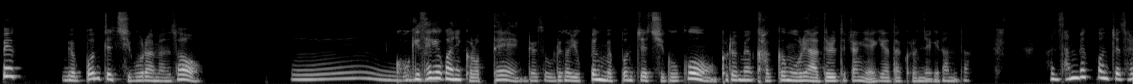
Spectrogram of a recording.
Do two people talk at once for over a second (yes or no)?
no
